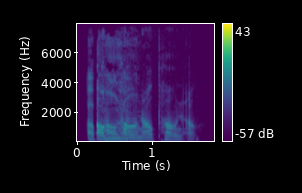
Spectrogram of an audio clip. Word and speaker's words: Ho'oponopono: Ho'oponopono. – Ho'oponopono.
